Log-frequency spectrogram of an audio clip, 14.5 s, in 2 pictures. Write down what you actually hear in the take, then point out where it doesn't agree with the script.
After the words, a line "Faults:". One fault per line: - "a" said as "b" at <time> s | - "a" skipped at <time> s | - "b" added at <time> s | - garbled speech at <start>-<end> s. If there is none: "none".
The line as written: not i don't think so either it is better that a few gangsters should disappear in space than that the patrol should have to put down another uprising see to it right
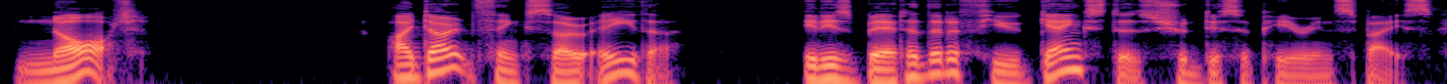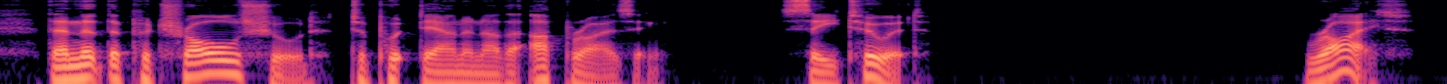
not i don't think so either it is better that a few gangsters should disappear in space than that the patrol should to put down another uprising see to it right
Faults:
- "have" skipped at 8.9 s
